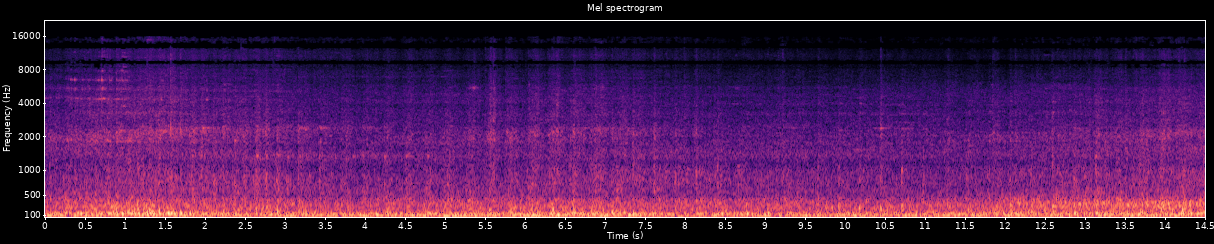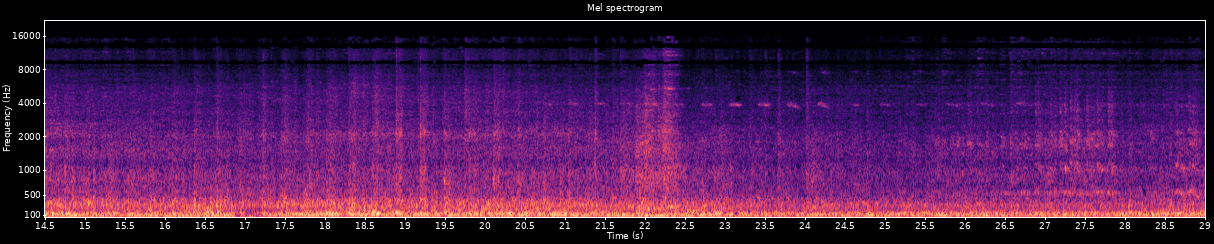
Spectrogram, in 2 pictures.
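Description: Freight train of flatcars rolling past close by: a steady low rumble of the cars with wheel clatter over the rail joints and faint wheel squeal now and then.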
